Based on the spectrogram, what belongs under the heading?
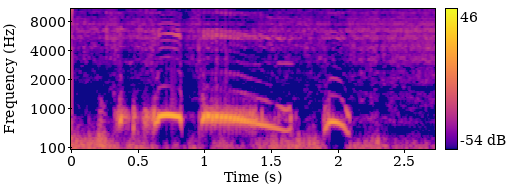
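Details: Decoy spotted dove, caged, with a small-to-medium voice, sings through strong wind. Its phrase is a pair of short notes, a long gently falling coo, and a final curved note. Soft wind rumble sits underneath.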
